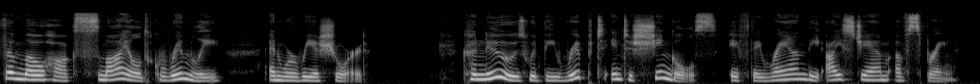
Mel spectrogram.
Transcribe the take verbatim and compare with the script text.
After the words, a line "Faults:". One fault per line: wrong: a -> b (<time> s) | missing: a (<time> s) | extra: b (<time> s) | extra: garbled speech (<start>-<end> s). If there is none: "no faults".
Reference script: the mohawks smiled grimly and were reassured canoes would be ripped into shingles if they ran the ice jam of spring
the mohawks smiled grimly and were reassured canoes would be ripped into shingles if they ran the ice jam of spring
Faults:
no faults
